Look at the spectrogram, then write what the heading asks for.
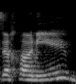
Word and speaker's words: Dehghani: It's pronounced Dehghani, but everyone just says Dehghani.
